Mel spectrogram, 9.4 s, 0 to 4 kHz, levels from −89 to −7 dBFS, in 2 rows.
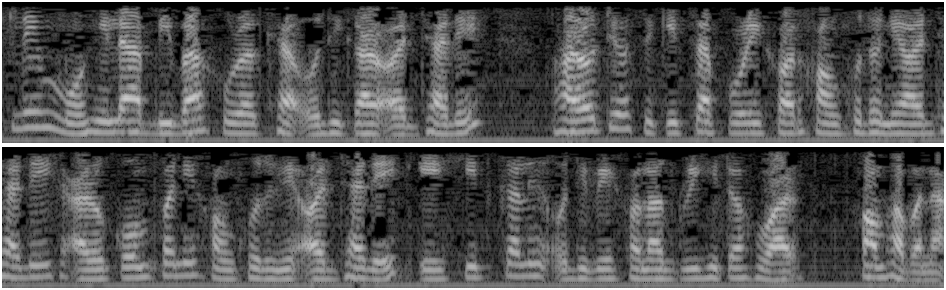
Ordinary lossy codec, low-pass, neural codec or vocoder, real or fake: none; 3.6 kHz; none; real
